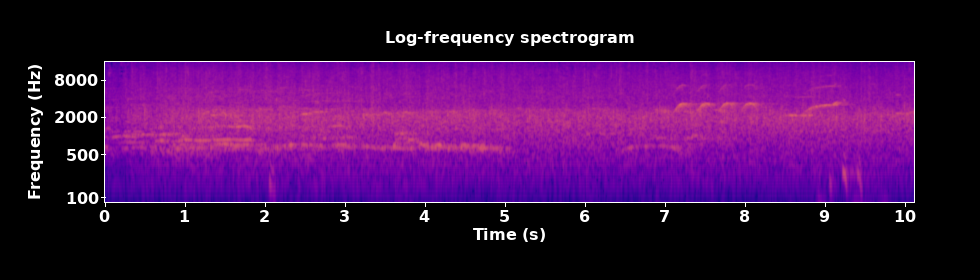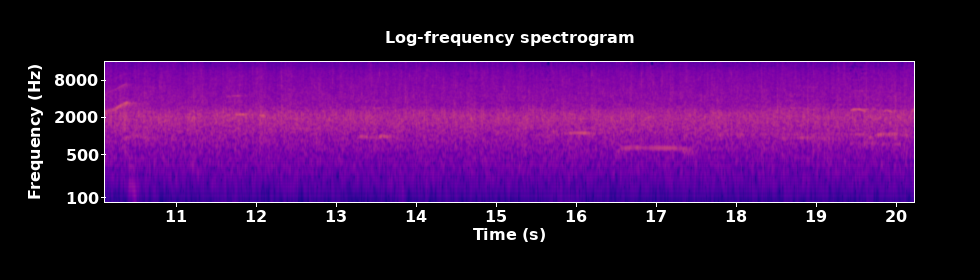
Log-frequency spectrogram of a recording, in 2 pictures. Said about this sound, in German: Langer Applaus für den Maxi Schafroth und seine Fastenpredigt 2023.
